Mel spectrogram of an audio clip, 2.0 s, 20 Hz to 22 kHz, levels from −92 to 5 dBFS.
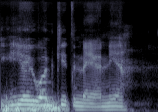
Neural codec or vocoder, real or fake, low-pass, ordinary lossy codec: codec, 44.1 kHz, 2.6 kbps, SNAC; fake; none; none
